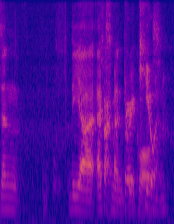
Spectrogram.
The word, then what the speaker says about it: Keoghan: Keoghan is how you pronounce his name. Oh, really? I know that because blank check. Yeah. All right. Keoghan? It's Barry Keoghan. Keoghan. Keoghan? Keoghan. Keoghan? Because it starts with K. Like Key and then Ewan?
